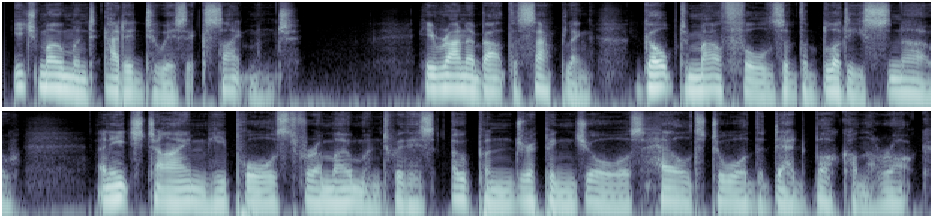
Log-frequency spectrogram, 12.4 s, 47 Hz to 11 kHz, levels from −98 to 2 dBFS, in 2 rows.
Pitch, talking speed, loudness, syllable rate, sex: 95 Hz, 185 wpm, -21 LUFS, 5.1 syllables/s, male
